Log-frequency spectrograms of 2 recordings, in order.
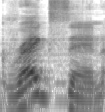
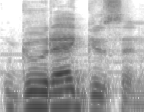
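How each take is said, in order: First: The name is said with a plain English accent. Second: The name is said with a Japanese accent.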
